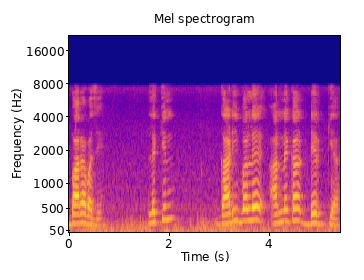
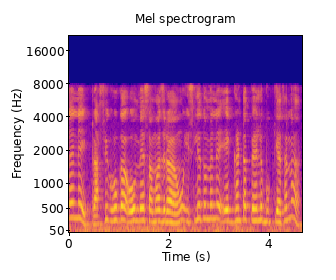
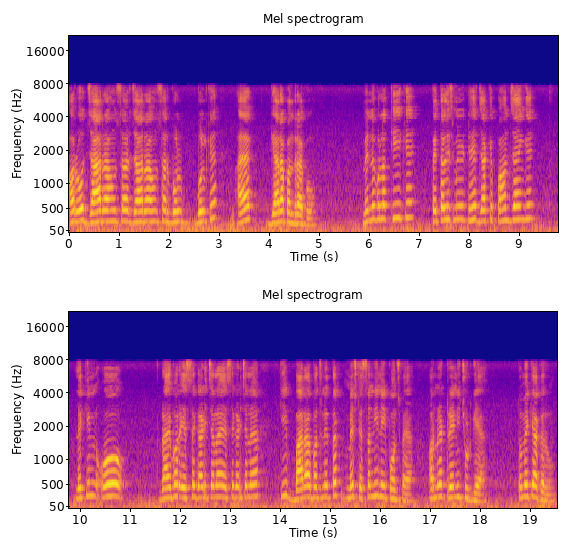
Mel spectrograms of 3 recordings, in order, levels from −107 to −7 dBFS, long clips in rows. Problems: none marked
